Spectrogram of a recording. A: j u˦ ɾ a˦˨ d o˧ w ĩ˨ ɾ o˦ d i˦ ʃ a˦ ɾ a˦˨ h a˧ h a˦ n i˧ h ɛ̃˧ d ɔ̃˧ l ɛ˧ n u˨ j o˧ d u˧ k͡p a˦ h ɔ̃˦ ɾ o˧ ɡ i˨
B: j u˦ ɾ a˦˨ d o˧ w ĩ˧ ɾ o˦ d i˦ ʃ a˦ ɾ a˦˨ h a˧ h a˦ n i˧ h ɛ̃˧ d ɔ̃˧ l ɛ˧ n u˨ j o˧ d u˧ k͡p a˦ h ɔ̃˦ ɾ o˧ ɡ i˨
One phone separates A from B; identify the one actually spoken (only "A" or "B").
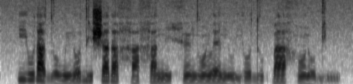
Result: B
